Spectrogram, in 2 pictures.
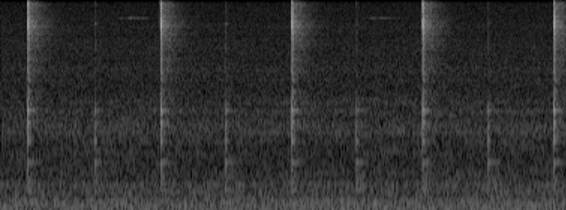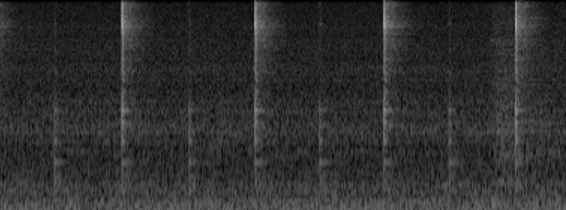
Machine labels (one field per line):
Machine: valve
